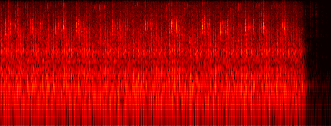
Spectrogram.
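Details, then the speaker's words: Stuart triple expansion model steam engine on live steam, cylinders still hot from the previous run so less condensate, started easily by rotating it; quick even chuffing with light clicks from the vacuum and water pumps and steam hiss, steady until shut off; runs quite well. "The strange clicking noises that you can hear are from the vacuum pump and the water pump. it seems to run quite well"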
